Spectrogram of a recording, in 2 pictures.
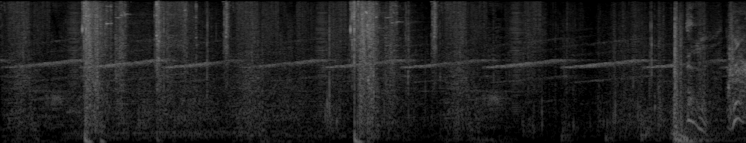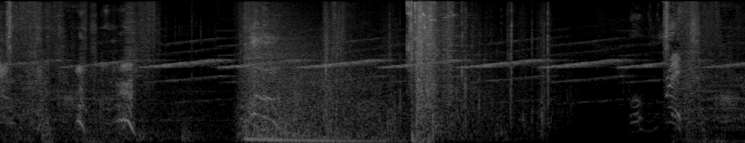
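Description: Heavy punches and thuds land in a scuffle.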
